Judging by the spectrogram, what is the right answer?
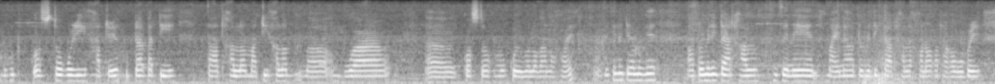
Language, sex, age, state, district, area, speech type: Assamese, female, 30-45, Assam, Dhemaji, urban, spontaneous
